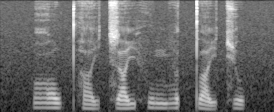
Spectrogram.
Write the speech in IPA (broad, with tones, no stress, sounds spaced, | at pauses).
ɣ ɔ˧ w t̪ʰ a̤˨˩ j t͡ɕ a˨˦ j f u˧ m v ə˦˥ t̚ t̪ a˧˩ j t͡ɕ u˨˩ k̚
